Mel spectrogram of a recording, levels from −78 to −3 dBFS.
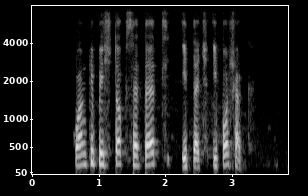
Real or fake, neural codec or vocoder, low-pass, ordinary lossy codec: real; none; 7.2 kHz; Opus, 24 kbps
